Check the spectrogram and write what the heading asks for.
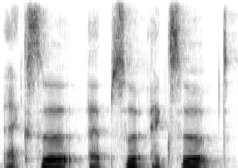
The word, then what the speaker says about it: excerpt: I sometimes overpronounce that and over-enunciate because of the PT at the end. Excerpt.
